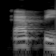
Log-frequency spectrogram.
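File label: "kapi", Malay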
